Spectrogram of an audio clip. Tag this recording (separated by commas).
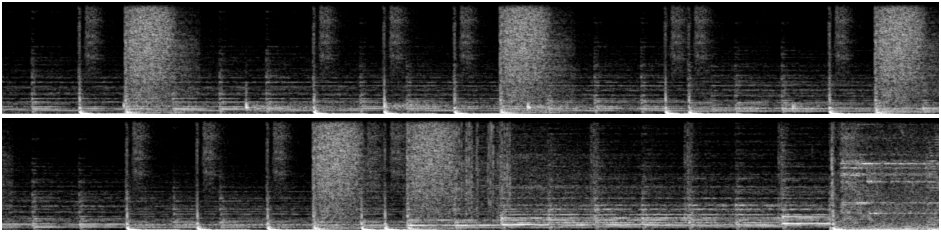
Music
